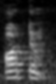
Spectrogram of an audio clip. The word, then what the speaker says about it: autumn: Next is autumn, so autumn में आपका N silent है, so therefore circle N.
